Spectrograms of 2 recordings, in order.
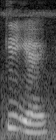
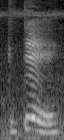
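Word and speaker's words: где: This word, which in her pronunciation may be phonetically rendered as gidie, actually it was gde with e as in yet, meant where, and that was a good deal.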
